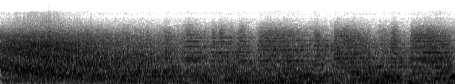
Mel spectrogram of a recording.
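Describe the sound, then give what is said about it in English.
A Vickers Valiant, a long-range atom bomber with four jet motors built in out of sight, roars loudly and continuously as it takes off, a dense, rushing jet noise with a high whine sweeping downward early on, no voices present. “The Vickers Valiant takes off.”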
